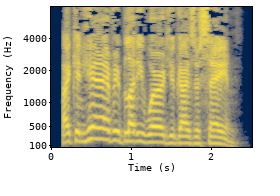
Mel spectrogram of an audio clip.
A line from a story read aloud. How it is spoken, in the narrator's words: Newt called in a loud voice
